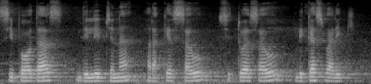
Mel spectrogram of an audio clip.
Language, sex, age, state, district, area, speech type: Odia, male, 18-30, Odisha, Puri, urban, spontaneous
